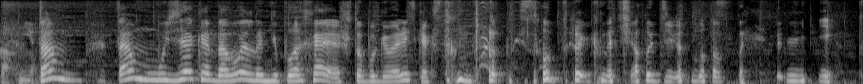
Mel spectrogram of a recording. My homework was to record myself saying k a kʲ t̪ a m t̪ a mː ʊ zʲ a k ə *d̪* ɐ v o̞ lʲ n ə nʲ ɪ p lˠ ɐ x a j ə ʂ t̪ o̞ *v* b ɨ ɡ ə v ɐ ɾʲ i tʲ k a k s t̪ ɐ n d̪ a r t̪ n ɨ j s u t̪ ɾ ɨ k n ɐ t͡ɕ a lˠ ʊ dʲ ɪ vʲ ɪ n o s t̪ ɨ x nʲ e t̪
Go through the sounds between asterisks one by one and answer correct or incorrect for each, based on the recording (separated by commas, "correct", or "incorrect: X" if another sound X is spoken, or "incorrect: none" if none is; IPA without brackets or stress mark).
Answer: correct, incorrect: none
